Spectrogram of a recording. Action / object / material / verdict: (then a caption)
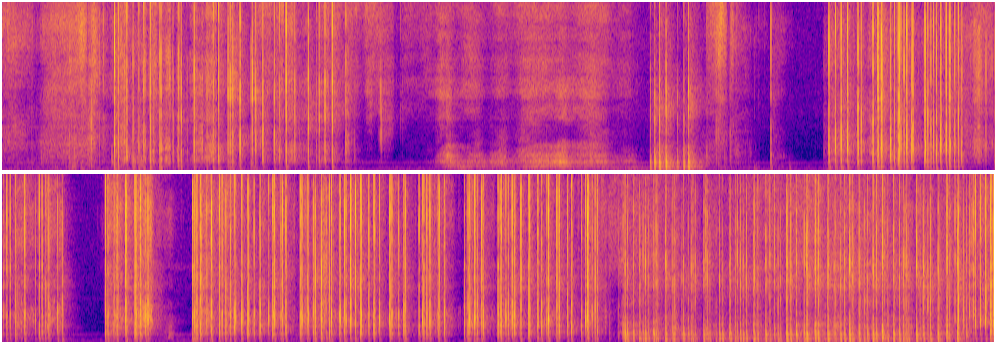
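scrape / hardcover book with coated board cover / coated board / none. Long nails scratch the spine and tap the coated board cover of a thick, solid blue-green hardcover book, which is briefly tilted and then lies on a table. The result is fast, dense bursts of dry, crackly scratching and tapping with short pauses between them. The sound is bright and papery, with little low end and no ring.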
